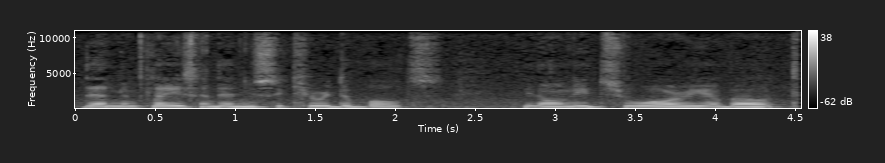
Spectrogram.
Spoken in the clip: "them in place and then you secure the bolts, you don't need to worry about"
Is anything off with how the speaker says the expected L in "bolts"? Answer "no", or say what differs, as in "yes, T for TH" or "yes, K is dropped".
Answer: no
